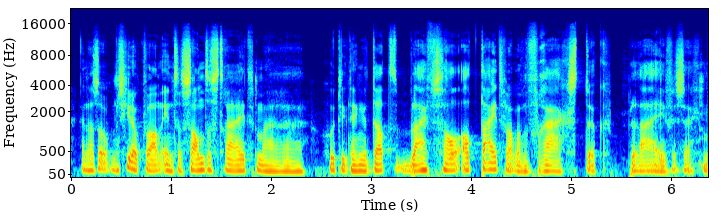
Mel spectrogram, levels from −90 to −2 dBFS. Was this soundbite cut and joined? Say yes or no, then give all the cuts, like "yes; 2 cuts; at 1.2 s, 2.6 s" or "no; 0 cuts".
yes; 1 cut; at 2.4 s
